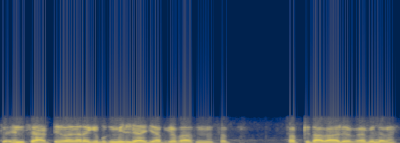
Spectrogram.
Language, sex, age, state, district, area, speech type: Urdu, male, 18-30, Uttar Pradesh, Saharanpur, urban, conversation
